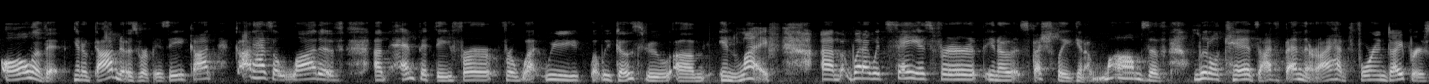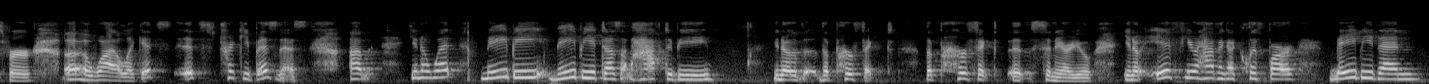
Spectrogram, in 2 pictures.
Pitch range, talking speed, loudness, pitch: 210-290 Hz, 190 wpm, -18 LUFS, 240 Hz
